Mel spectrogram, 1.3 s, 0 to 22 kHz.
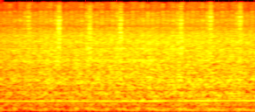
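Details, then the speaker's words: Ford Freestyle 3.0 V6 misfire with no codes, coil held while the engine idles: light, even tapping as the coil arcs internally or inside the boot, giving a weak spark. "I can hear it arcing inside the coil when I move it. See how I don't even have, I move it just a little ways away, and I can hear that arcing. It's taking place inside the coil somewhere, or inside the boot."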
